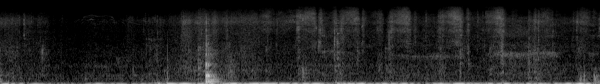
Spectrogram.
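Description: A cloth wet with isopropyl alcohol rubbing over a MacBook's glass screen in quick, repeated scuffing strokes, wiping off the loosened remains of the anti-glare coating. A single knock comes about two seconds in, as the wiping starts.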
